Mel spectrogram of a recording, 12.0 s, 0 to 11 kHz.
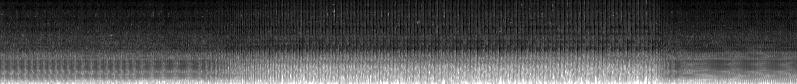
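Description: A Microcosm S10 model mill steam engine runs fast on compressed air, with a steady hiss of exhaust air. A pitched hum drops in pitch and fades about three seconds in, giving way to rapid, even ticking until the hum comes back about ten seconds in.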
